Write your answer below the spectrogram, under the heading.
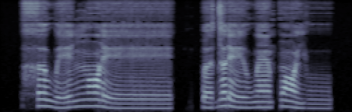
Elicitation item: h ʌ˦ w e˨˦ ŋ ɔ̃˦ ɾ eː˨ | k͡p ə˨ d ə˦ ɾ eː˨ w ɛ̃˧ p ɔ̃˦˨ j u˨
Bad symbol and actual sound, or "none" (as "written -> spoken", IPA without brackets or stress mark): ʌ˦ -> ə˦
